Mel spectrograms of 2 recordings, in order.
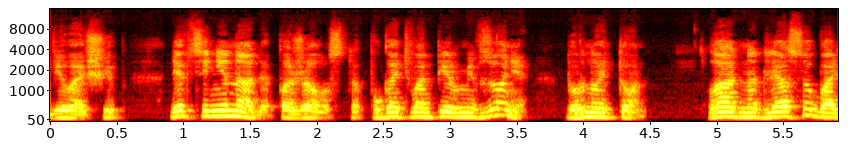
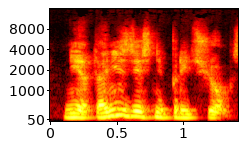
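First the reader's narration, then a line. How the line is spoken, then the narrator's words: Calm. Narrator (Russian): спокойно ответил Бай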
